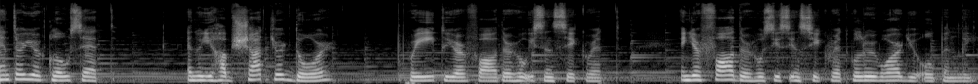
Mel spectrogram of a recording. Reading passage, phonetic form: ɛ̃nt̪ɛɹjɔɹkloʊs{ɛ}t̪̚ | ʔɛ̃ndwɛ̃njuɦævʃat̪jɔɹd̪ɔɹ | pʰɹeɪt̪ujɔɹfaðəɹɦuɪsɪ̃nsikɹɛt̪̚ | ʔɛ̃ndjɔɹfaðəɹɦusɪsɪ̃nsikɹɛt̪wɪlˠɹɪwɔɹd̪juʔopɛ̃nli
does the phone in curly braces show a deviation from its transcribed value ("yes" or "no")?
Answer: no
